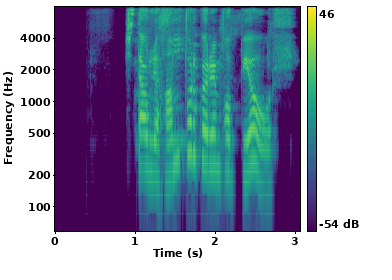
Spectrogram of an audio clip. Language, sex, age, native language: Icelandic, male, 30-39, Icelandic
